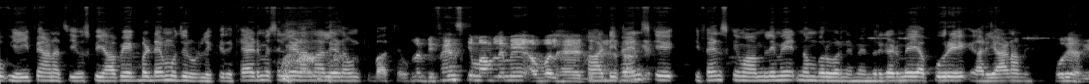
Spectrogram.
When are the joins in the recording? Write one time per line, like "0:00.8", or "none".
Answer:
none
